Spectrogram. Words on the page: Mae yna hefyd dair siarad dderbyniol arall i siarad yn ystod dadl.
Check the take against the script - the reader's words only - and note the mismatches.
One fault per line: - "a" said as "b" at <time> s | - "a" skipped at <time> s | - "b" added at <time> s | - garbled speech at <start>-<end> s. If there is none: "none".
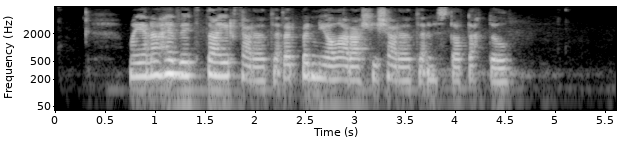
none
